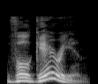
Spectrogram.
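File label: "vulgarian", British English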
